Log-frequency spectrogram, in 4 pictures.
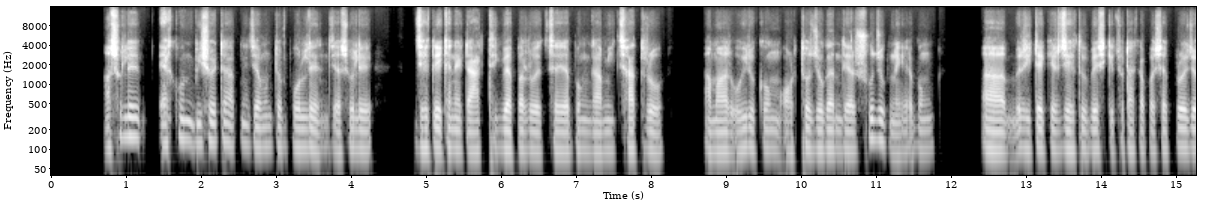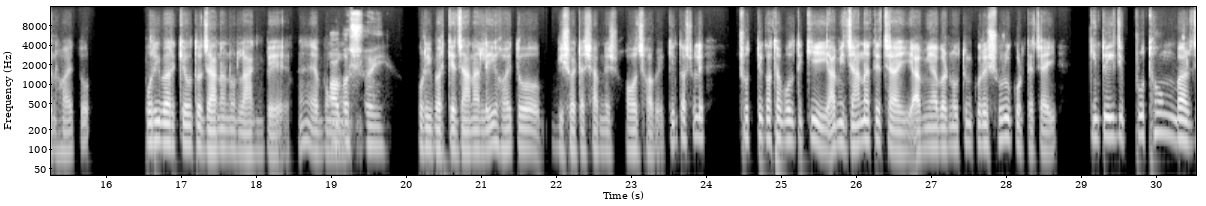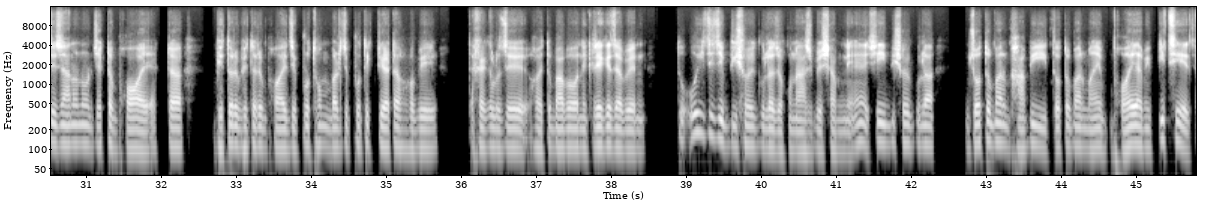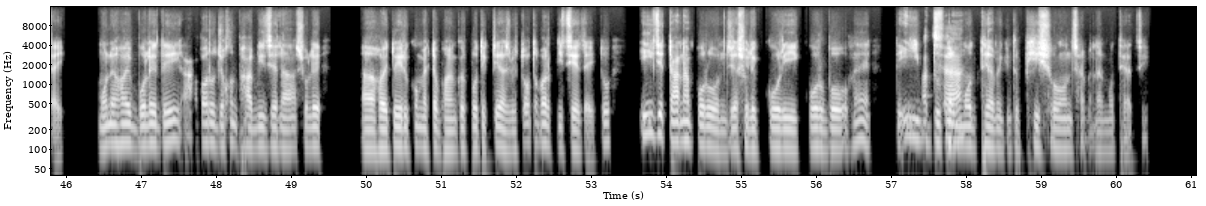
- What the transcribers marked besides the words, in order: tapping; other background noise
- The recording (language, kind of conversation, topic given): Bengali, advice, চোট বা ব্যর্থতার পর আপনি কীভাবে মানসিকভাবে ঘুরে দাঁড়িয়ে অনুপ্রেরণা বজায় রাখবেন?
